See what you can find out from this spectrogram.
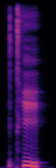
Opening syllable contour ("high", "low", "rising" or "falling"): low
